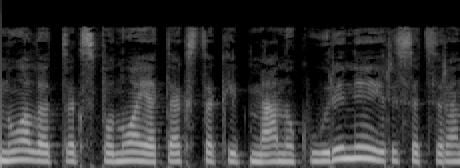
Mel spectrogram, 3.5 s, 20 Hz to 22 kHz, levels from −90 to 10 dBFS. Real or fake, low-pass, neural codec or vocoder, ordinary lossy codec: real; 14.4 kHz; none; MP3, 48 kbps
